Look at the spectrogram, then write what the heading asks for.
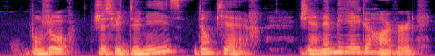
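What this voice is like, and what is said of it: American accent speaking French. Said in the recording (French): “mon petit accent charmant... Je suis de double nationalité américaine et française”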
